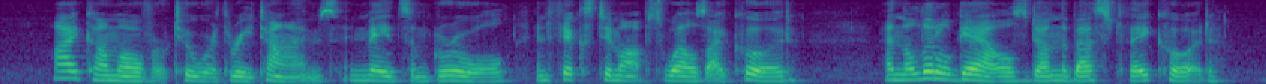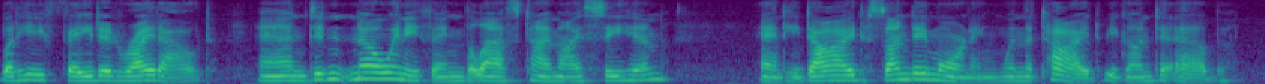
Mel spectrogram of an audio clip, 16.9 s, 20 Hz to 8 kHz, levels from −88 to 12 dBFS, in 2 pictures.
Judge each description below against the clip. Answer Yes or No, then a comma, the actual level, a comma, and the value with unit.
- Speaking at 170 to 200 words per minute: Yes, average, 190 wpm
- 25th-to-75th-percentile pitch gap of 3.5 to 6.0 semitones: No, average, 3.0 semitones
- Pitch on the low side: No, medium, 165 Hz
